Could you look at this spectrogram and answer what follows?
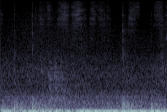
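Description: Chalk or marker scratching on a board during a geography lesson, a continuous run of short strokes and taps at moderate volume with no talk over it.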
